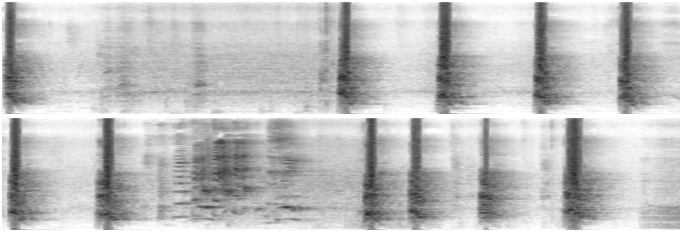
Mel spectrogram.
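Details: Chocolate Labrador facing a fidget spinner, barking in a long series of about twelve abrupt loud barks, often in pairs, with a person talking and a brief whirring, rustling stretch midway.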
